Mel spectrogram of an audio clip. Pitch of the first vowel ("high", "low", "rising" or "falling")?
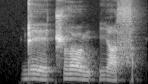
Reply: falling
